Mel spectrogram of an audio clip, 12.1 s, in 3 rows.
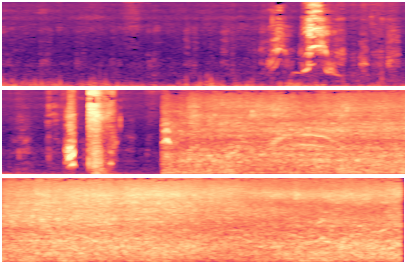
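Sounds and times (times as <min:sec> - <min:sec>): wind blowing over microphone: 0:00.0 - 0:05.1, 0:05.7 - 0:12.0
surf washing on shore: 0:05.7 - 0:12.0.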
